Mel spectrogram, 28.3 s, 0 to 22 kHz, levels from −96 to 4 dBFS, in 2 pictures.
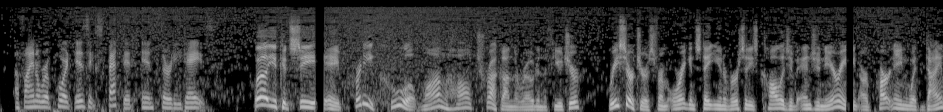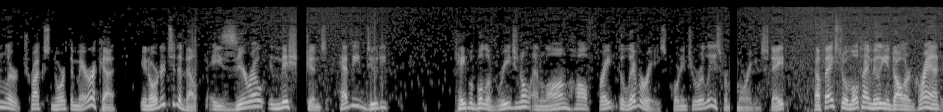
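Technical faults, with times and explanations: throughout: overdone noise removal. Noise reduction set too hard switches off bands near the noise estimate, leaving a lowered, twinkling background.
4.72 s, 12.68 s, 18.58 s and 25.08 s: gap at a join of encoded pieces. Separately encoded segments kept their start delay and end padding, so gaps of 138, 117, 161 and 116 ms interrupt continuous speech with smeared edges, the one at 12.68 s just before "are partnering with".
17.02 to 17.27 s and 19.65 to 20.74 s: intermittent contact. A loose connection opened for 125 ms between "in order to" and "a zero", then for about 530 ms before "capable of regional and", cutting the sound with crackling edges and faint hiss.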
